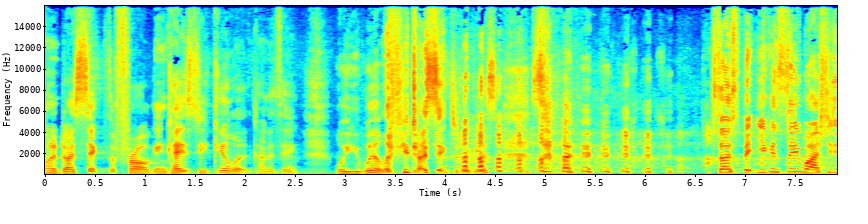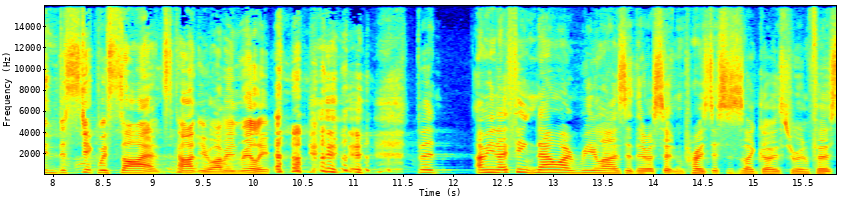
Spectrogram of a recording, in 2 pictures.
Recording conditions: live audience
